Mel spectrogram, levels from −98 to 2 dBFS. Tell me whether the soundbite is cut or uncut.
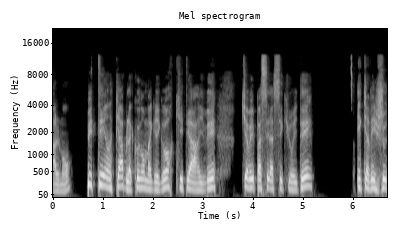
uncut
